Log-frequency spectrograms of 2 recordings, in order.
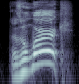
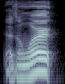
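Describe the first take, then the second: First: Exasperated repeat. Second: Said in the usual way. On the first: Real, not acted. Exasperated repeat of same words.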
